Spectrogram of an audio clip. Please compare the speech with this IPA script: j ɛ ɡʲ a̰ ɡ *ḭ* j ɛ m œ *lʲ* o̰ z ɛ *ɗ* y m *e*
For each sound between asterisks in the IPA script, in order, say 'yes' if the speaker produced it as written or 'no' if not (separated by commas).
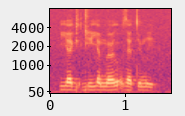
no, no, no, no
